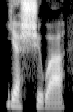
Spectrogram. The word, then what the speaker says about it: Yeshua: We're going to follow this specific linguistic trail they lay out, which argues that one of these pronunciations, Yahshua, was the original, and the other, Yeshua, actually came about much, much later because of some very specific changes.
